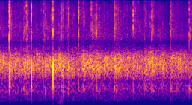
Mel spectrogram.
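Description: An audience in a school district gathering gives the board a round of applause, steady clapping with a few sharp, close individual claps standing out near the start.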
